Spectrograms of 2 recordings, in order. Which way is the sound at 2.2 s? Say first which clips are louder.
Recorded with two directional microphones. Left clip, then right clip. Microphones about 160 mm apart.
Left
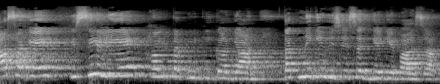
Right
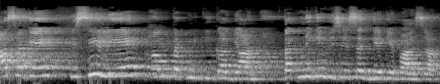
Right 1 dB; 15° left (ahead or behind).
